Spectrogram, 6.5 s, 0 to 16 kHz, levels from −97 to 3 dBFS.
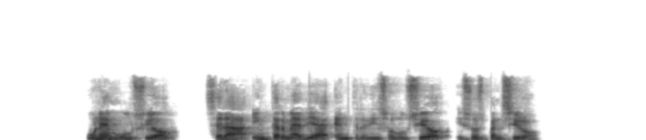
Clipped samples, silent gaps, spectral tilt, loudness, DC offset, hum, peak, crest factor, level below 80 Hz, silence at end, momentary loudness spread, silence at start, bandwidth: under 0.1%; 1.82-2.05 s; -5 dB/octave; -18 LUFS; under 0.1%; none; -2 dBFS; 18 dB; -60 dBFS; 1.1 s; 9 LU; 0.85 s; 7.6 kHz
